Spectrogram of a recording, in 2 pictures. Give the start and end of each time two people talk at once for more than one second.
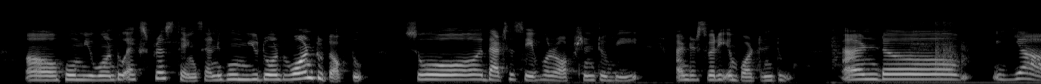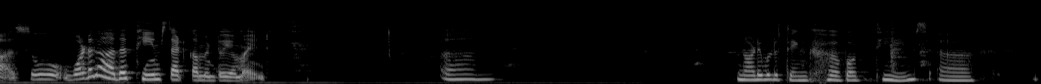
none

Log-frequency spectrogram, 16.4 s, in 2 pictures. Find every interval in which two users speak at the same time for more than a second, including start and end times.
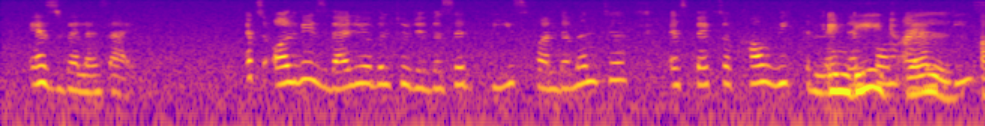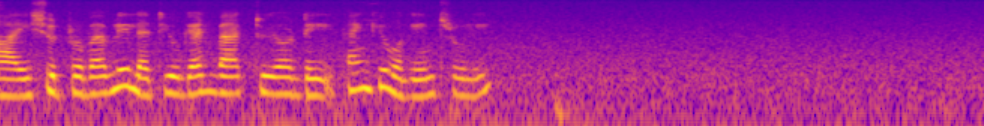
6.8-8.2

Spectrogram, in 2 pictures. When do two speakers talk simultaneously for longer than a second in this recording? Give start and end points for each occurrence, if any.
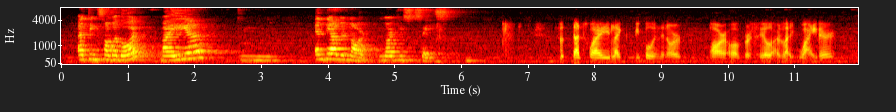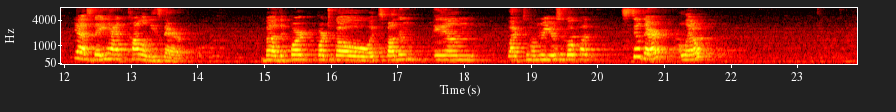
none

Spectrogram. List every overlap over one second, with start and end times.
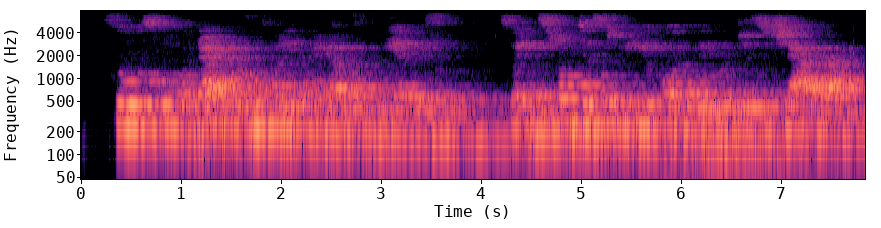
none

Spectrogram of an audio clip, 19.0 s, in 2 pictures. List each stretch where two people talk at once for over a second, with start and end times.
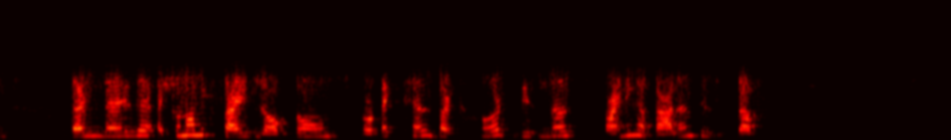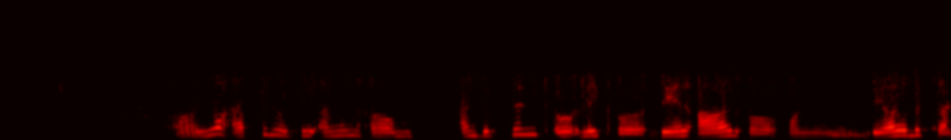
none

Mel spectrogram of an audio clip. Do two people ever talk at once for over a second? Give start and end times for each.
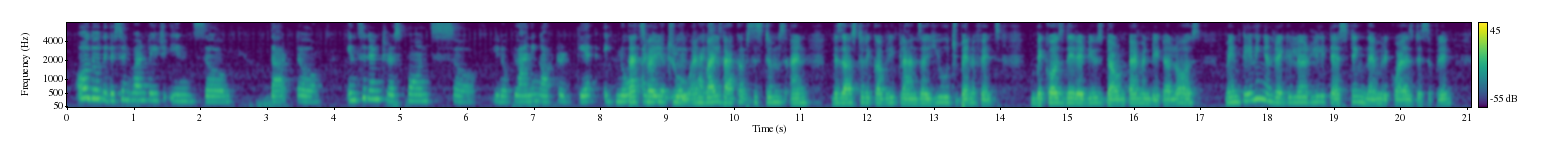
8.4-10.3

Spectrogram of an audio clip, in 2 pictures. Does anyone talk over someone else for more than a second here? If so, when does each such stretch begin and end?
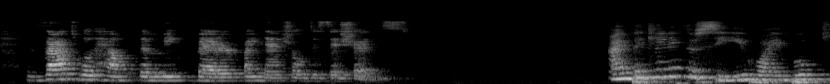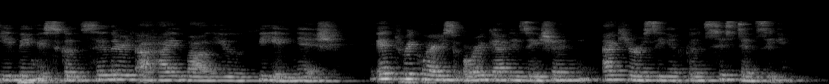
none

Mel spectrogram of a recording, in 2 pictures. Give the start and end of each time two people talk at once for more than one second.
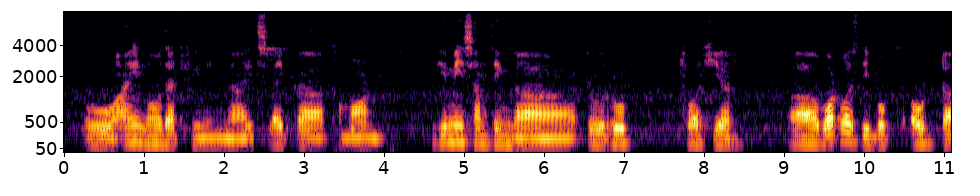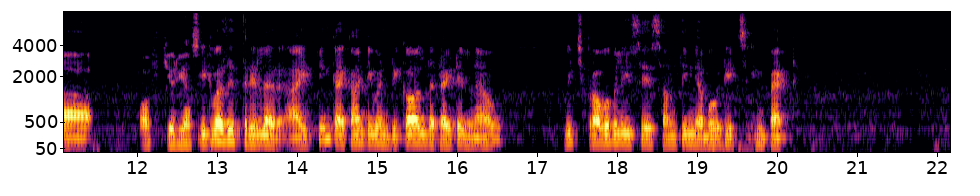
none

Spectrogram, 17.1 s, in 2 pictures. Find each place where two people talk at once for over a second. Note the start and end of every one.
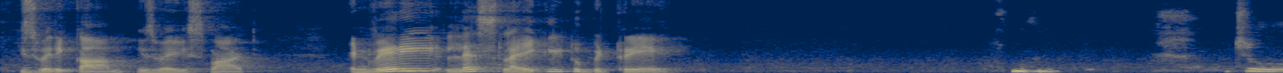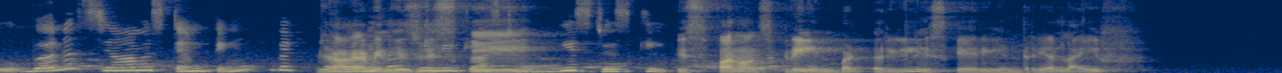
10.7-12.2

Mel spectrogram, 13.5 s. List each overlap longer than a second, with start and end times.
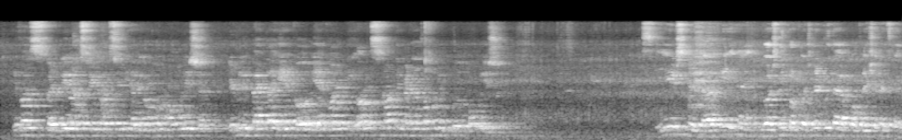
none

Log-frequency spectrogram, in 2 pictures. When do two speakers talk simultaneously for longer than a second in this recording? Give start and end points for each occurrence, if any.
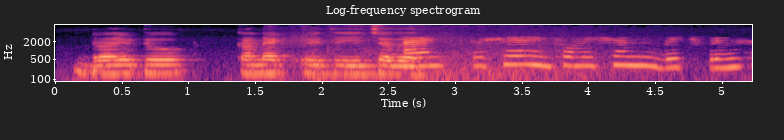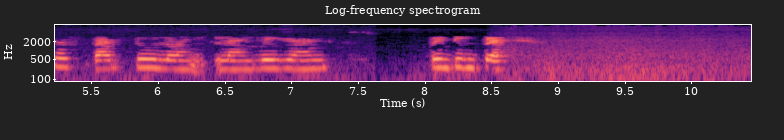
none

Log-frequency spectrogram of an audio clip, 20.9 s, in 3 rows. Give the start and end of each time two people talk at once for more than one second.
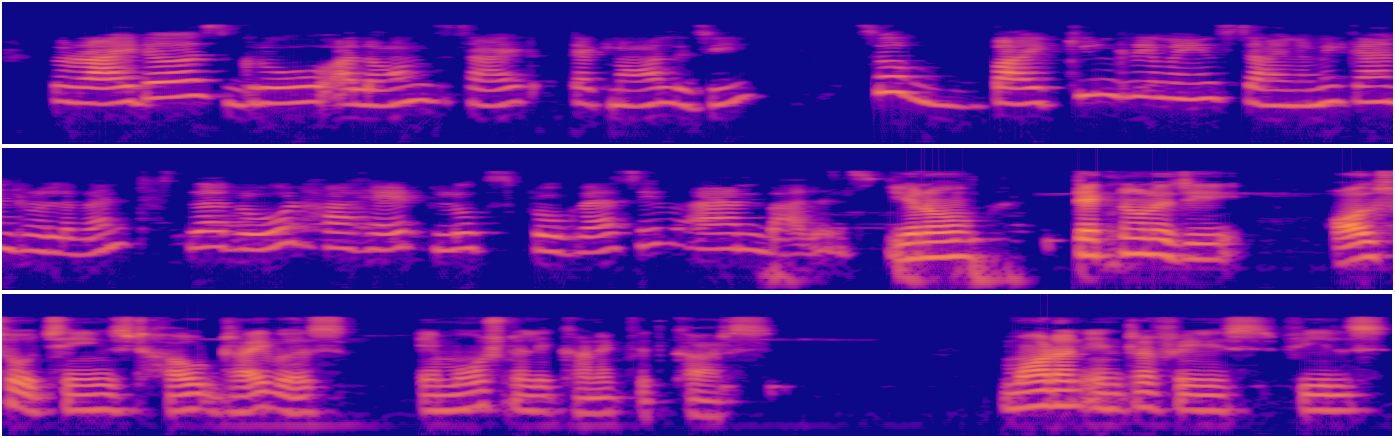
none

